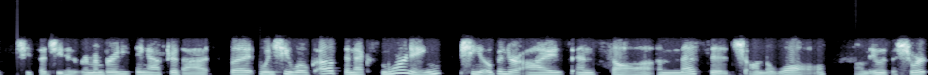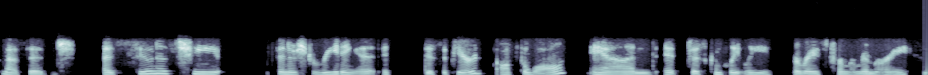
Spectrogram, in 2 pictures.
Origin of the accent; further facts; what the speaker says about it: Colorado, United States; I grew up in Colorado and we were in a cabin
